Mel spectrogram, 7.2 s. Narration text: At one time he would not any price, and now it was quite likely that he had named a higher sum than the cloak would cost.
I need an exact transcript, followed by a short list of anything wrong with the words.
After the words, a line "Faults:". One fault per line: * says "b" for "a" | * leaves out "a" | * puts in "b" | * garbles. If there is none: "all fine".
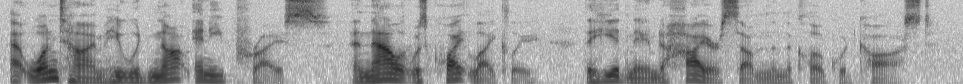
At one time he would not any price, and now it was quite likely that he had named a higher sum than the cloak would cost.
Faults:
all fine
